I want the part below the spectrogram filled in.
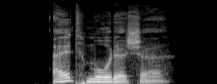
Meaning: inflection of altmodisch: 1. strong/mixed nominative/accusative feminine singular 2. strong nominative/accusative plural 3. weak nominative all-gender singular
- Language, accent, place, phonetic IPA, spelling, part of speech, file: German, Germany, Berlin, [ˈaltˌmoːdɪʃə], altmodische, adjective, De-altmodische.ogg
